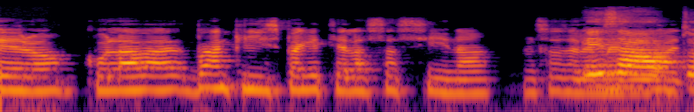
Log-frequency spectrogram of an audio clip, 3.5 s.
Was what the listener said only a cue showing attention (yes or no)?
no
